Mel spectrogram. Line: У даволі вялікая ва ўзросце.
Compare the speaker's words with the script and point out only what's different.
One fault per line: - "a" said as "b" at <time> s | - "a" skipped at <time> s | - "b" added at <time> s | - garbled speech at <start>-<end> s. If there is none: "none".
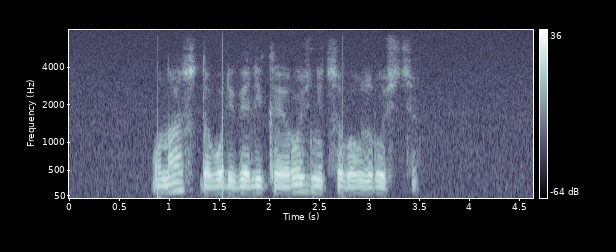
- "нас" added at 1.0 s
- "розніца" added at 2.3 s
